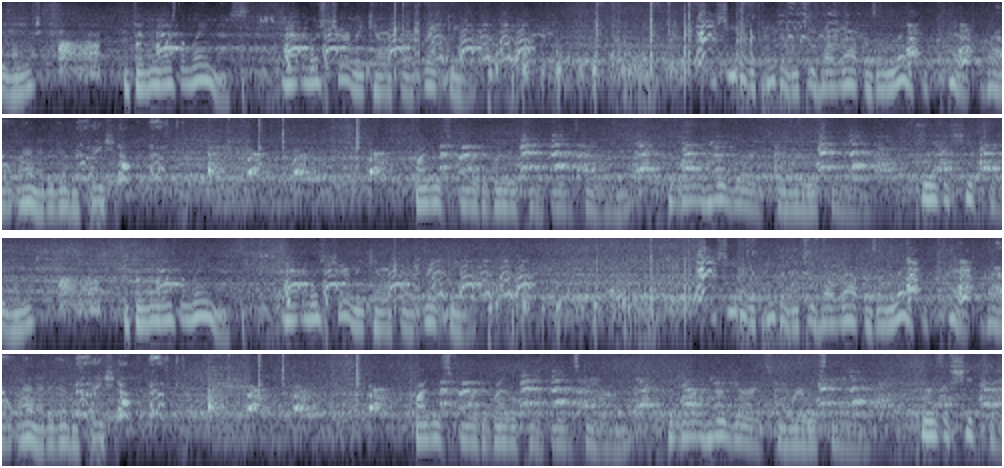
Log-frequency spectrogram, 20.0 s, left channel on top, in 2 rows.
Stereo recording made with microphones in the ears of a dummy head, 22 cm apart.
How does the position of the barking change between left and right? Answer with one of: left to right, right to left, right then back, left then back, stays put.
right then back.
